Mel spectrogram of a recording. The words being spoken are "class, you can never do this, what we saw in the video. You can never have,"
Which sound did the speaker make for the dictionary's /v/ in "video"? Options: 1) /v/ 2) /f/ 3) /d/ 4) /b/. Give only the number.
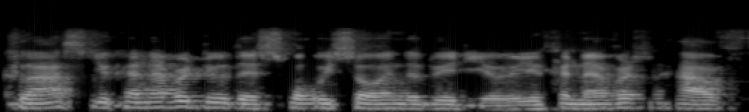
1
